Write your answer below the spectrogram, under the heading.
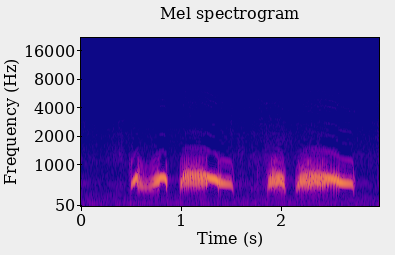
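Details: Spotted dove lure coo, played to stimulate young birds to practise cooing: four low, mellow hooting notes in quick succession, with the second and last notes drawn out and gently falling, over a quiet background.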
